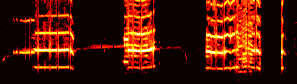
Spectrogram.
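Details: Bald eagle at a nest in Southwest Florida on a February morning, as the adults bring a rabbit and feed their chick; nest camera. Loud, thin, high squealing notes in three bursts, linked by a long faint whistle.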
